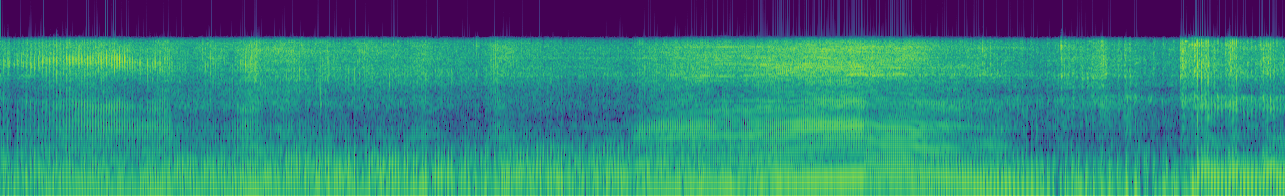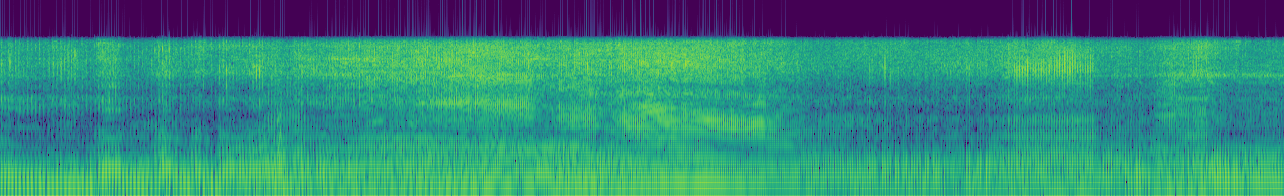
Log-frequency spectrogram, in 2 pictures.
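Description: Pit bike engine revving up and down as it is ridden around a dirt track, its pitch rising and falling with the throttle several times.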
